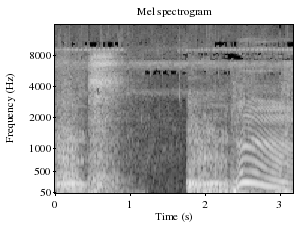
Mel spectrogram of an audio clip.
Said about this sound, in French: On dirait quelque chose qui souffle par des naseaux. Comme un gros cochon ou un taureau.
